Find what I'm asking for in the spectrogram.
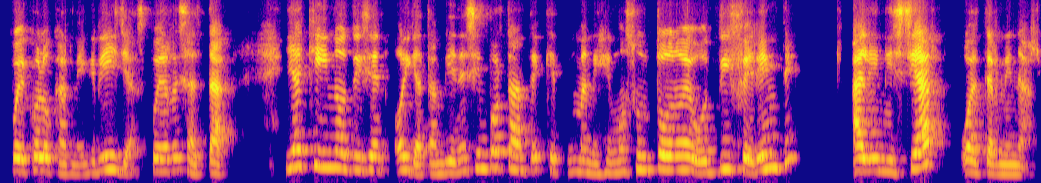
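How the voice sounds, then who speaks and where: A woman teaching an online class over a video call, conversational, with many fillers and rhetorical checks. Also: medium pitch.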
